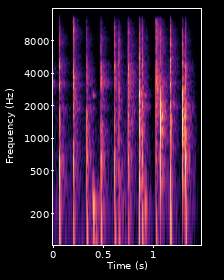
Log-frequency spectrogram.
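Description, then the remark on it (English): Quick, steady hand clapping: about a dozen sharp, crisp claps in rapid even rhythm, moderately loud and with no voices over them. “Round of applause.”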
